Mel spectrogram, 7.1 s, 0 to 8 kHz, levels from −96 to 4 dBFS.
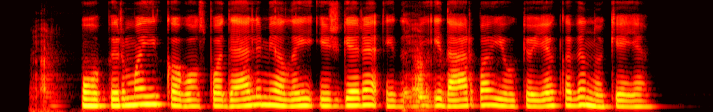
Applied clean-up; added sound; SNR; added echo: neural mask model DeepFilterNet 3.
